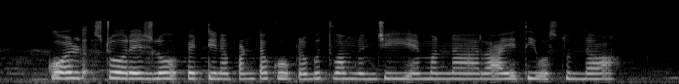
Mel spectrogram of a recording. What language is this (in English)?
Telugu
